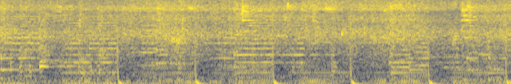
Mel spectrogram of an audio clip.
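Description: An evening snack frying in a pan, a dense close sizzle with a regular low thumping rhythm from steady stirring, about two strokes per second throughout.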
